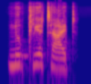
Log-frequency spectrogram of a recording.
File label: "nucleotide", Indian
